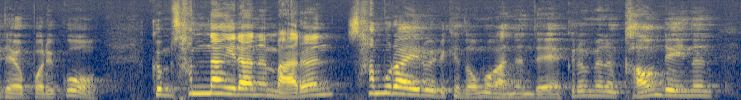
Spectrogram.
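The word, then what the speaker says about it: 侍: 상품들이 굉장히 많은데 그게 뭐냐면 모실 시자인데 이걸 읽을 때 뭐라고 읽냐면 사무라이로 읽어요. 사무라이라고 읽거든요. 이걸 우리처럼 시 이렇게 읽지 않습니다. 사무라이 이렇게 읽는다는 거죠.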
